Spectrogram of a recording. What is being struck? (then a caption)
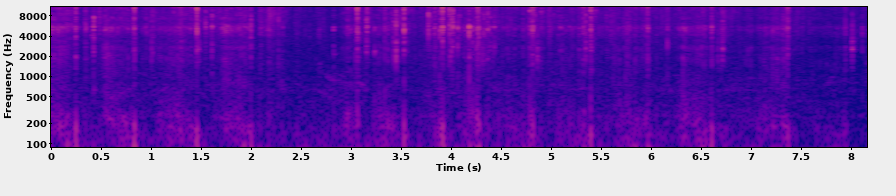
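Bar of soap cut with a knife blade. A utility knife blade carves into the face and edges of a solid white soap bar held in hands with purple nails, with white shavings falling away. The cutting and scraping comes through as quick, irregular crisp scratches and crunchy snicks over a low rumble. The peeling and slicing continues steadily throughout.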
